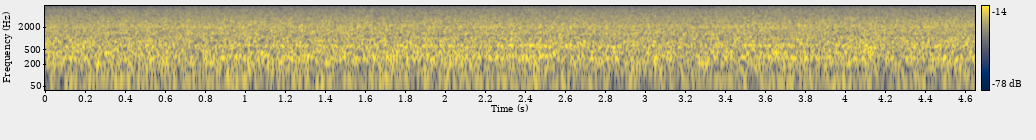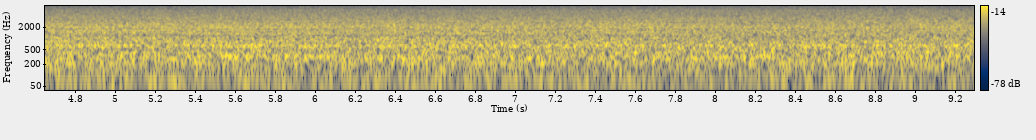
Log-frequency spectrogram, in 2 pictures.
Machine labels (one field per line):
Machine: fan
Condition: abnormal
